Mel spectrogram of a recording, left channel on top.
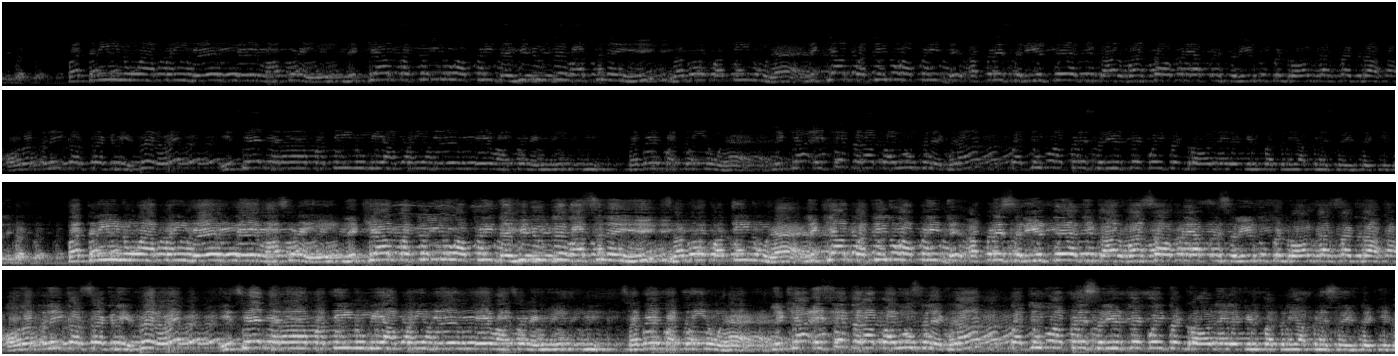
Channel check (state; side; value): quieter; left; 28.2 dB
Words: ਪੜ੍ਹੋ। ਪਤਨੀ ਨੂੰ ਆਪਣੀ ਦੇਹ ਉੱਤੇ ਵਸ ਨਹੀਂ, ਲਿਖਿਆ ਪਤਨੀ ਨੂੰ ਆਪਣੀ ਦੇਹੀ ਦੇ ਉੱਤੇ ਵਸ ਨਹੀਂ, ਸਗੋਂ ਪਤੀ ਨੂੰ ਹੈ। ਲਿਖਿਆ ਪਤੀ ਨੂੰ ਆਪਣੇ ਸਰੀਰ ਤੇ ਅਧਿਕਾਰ ਵਸ ਆ, ਆਪਣੇ ਸਰੀਰ ਨੂੰ ਕੰਟਰੋਲ ਕਰ ਸਕਦਾ, ਔਰਤ ਨਹੀਂ ਕਰ ਸਕਦੀ। ਫਿਰ ਇਸੇ ਤਰ੍ਹਾਂ ਪਤੀ ਨੂੰ ਵੀ ਆਪਣੀ ਦੇਹ ਉੱਤੇ ਵਸ ਨਹੀਂ, ਸਗੋਂ ਪਤਨੀ ਨੂੰ ਹੈ। ਲਿਖਿਆ ਇਸੇ ਤਰ੍ਹਾਂ ਪੌਲੁਸ ਲਿਖਦਾ ਪਤੀ ਨੂੰ ਆਪਣੇ ਸਰੀਰ ਤੇ ਕੋਈ ਕੰਟਰੋਲ ਨਹੀਂ, ਲੇਕਿਨ ਪਤਨੀ ਆਪਣੇ ਸਰੀਰ ਤੇ ਕੀ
